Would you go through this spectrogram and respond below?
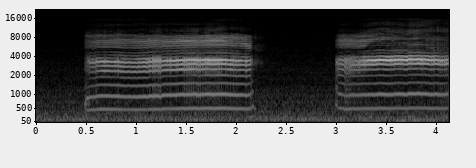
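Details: Two drawn-out shrill squeals from a pet otter, Bingo or Sakura, each lasting about one and a half seconds at a steady, slightly rising pitch, separated by a quiet pause.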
